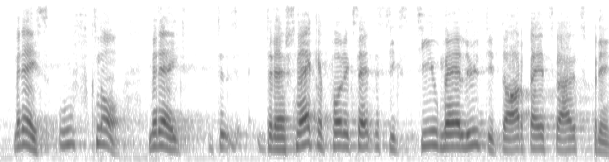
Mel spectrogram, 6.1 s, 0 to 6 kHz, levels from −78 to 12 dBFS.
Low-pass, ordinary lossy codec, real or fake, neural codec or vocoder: 5.4 kHz; none; fake; codec, 16 kHz, 16 kbps, FreqCodec, smaller model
